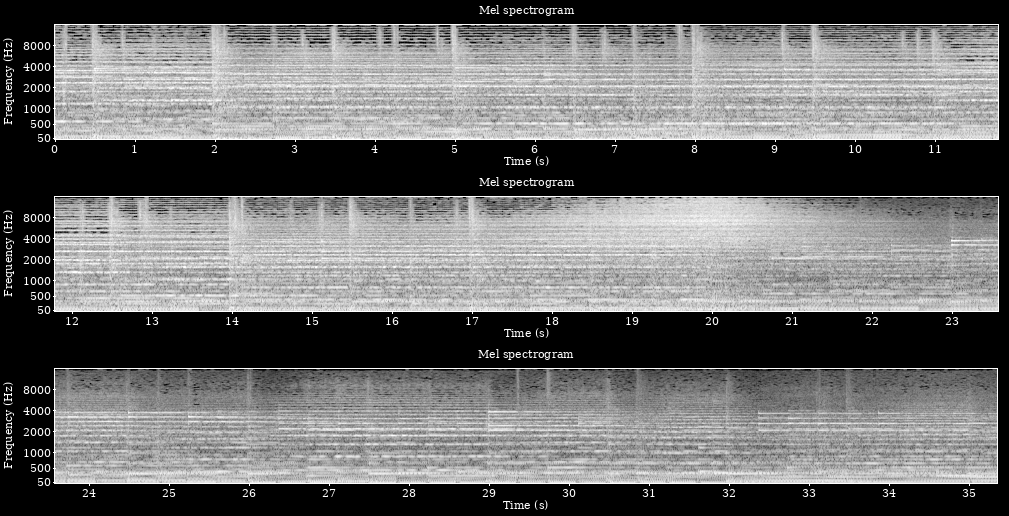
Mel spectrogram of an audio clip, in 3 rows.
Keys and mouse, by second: 0.4 click, 2.9 click, 6.1 alt+shift+click, 11.1 click, 11.8 click, 14.6 click, 16.1 click, 16.9 click, 18.3 click, 18.4 click, 19.1 click, 20.5 click, 21.8 click, 22.7 click, 24.3 click, 26.1 click, 27.5 click, 28.3 click, 29.4 click, 30.4 click, 31.0 click, 31.4 click, 32.8 click, 34.0 click.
